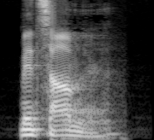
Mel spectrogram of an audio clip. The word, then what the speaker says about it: Midsommar: Midsommar. – Yeah, there's no N, so it's just Midsommar.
